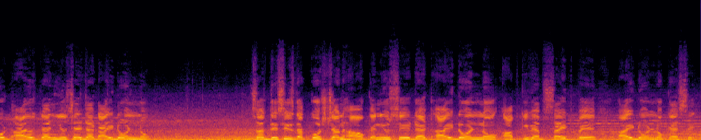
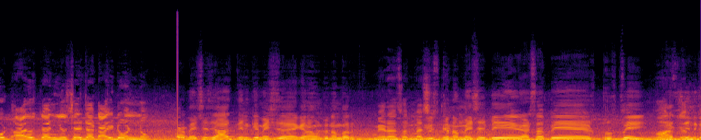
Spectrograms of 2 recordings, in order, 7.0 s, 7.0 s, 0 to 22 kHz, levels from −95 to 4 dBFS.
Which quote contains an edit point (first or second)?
second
